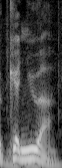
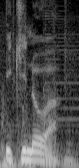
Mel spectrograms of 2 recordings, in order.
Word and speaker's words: quenua: Le quenua, ou Ikinoa, selon certaines prononciations.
